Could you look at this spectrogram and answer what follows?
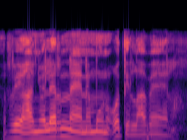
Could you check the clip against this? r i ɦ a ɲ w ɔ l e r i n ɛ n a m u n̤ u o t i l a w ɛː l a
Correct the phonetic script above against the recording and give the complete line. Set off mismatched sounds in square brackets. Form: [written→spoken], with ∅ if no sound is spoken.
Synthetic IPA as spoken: r i ɦ a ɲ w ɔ l e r i n ɛ n [a→ɛ] m u n̤ u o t i l a [w→β] ɛː l a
